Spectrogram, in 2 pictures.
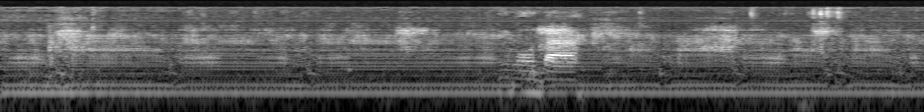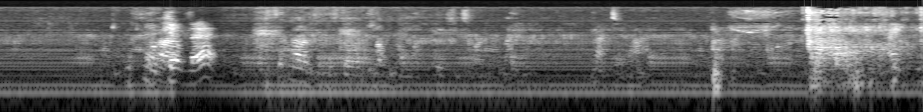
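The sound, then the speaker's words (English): Wooden floorboards in a house creak and squeak in a few scattered bursts as someone walks slowly across them, with soft footsteps over a steady low hum and faint muffled voices. “You hear the squeaking floors in this house, so if you fucking with me sometime, you know what the fuck he's gonna get me.”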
